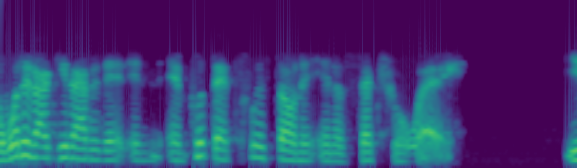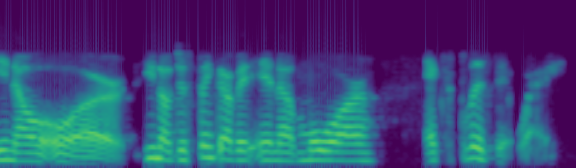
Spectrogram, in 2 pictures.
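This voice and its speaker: A woman's voice: on the low side, dry recording. A woman author speaking informally as a guest, recorded in dull lo-fi audio with music behind her. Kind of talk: reading aloud and informal interview talk.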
